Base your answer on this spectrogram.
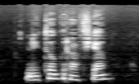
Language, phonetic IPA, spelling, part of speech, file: Polish, [ˌlʲitɔˈɡrafʲja], litografia, noun, LL-Q809 (pol)-litografia.wav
